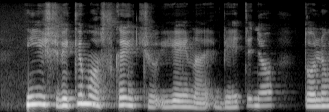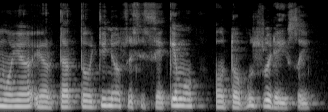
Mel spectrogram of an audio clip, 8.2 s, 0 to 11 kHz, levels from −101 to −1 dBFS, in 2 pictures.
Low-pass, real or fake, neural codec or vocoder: 9.9 kHz; real; none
